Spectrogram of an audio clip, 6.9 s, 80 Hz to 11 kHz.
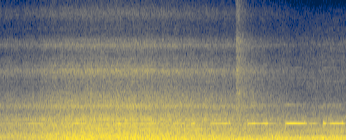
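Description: A Caterpillar 797 mining dump truck backs up with a massive steady engine roar dominating, while faint, evenly spaced reversing beeps emerge in the second half, distant and partly masked.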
